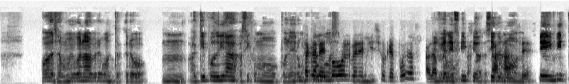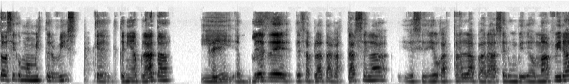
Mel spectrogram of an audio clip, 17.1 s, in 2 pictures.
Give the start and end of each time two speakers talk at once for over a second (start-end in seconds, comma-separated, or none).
6.5-8.0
